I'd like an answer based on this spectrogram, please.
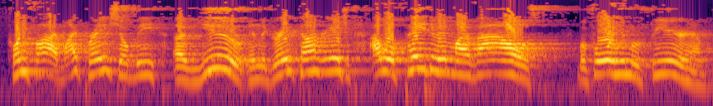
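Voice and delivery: loud, high preaching read, slowing at the end; full-force pulpit reading of the verse; preaching scripture. Acted. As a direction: proclaim the psalm to the congregation. Reads the psalm at full force.

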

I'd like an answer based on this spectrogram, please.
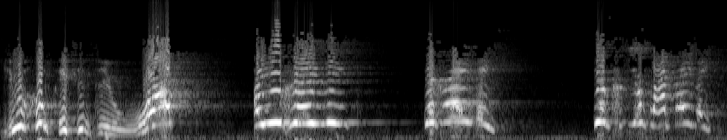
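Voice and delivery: high, loud, disbelieving yelling; incredulous outburst. Acted. Man protesting loudly to God, incredulous shout. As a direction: protest to God like he's lost his mind. Acted protest at God's request.

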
